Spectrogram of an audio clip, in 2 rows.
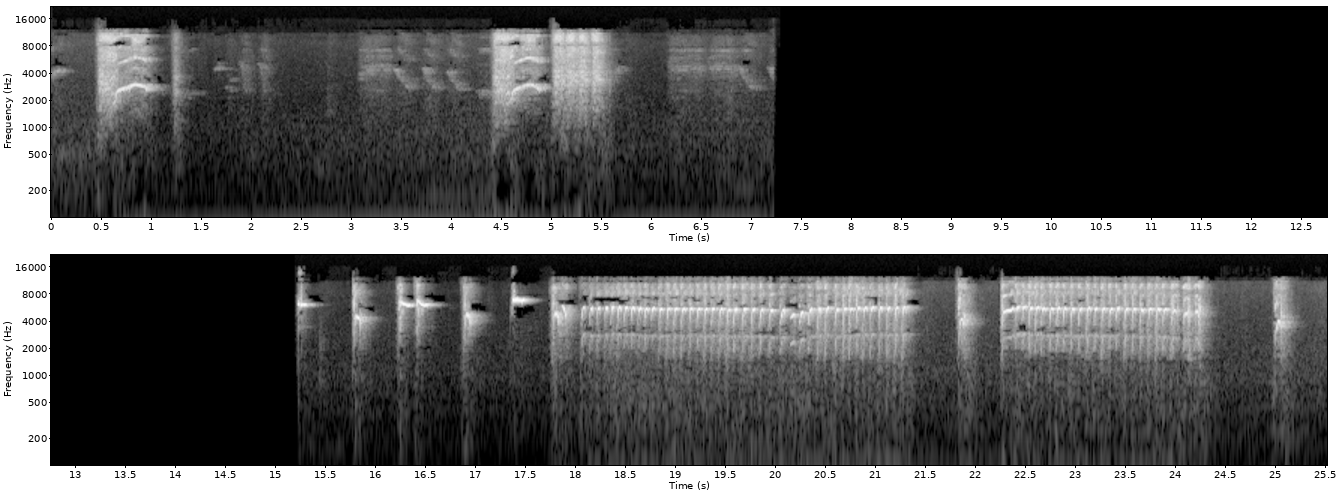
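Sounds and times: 
white-rumped shama singing: 0.5s - 1.9s, 3.3s - 5.8s, 15.2s - 24.4s, 25.0s - 25.3s.

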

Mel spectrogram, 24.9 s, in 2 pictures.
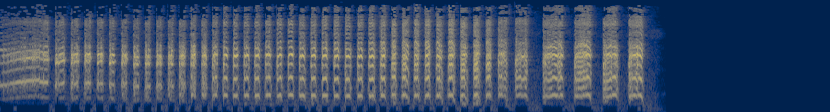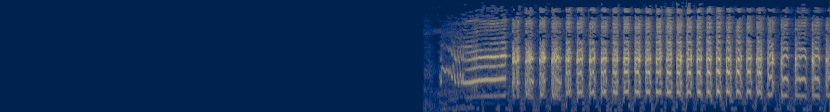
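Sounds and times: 
female junglefowl squawking lure call: 0.0s - 9.8s, 19.0s - 24.8s.

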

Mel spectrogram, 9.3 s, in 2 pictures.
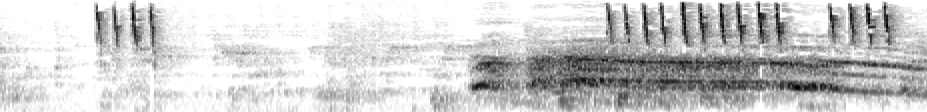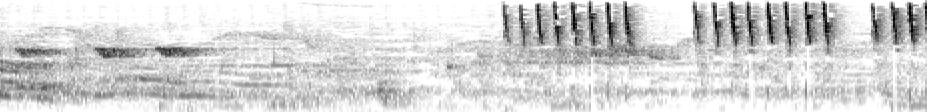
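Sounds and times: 
plain prinia song: 0.5s - 0.9s, 3.0s - 5.7s, 7.1s - 9.2s.

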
